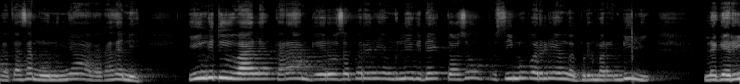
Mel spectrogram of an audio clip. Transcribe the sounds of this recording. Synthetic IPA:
ka˨ka˦s̬a˦mo˨nu˨ŋɲa˦a˨ka˨ka˦sa˦ne˨ | ɪ˦ŋɡi˦tu˦i˨wa˦lɛ˦ka˨ɾa˦mke˨ɾo˦s̬a˦pa˦ɾe˦ɾja˦ŋku˦le˦kɪ˨te˦tɔ˨s̬o˦si˦mu˦pa˦ɾe˦ɾja˦ŋɡa˨pi˨ɾma˨ɾa˨mbi˦li˨ | lɛ˨kɛ˨ɾ

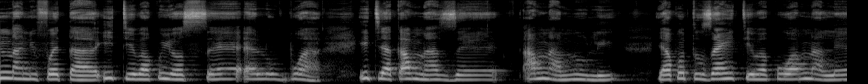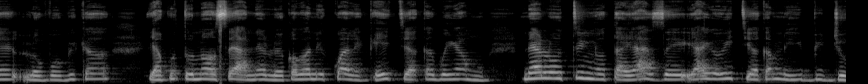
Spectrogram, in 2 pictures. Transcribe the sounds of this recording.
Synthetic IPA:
na˧ni˧fu˧˦ɛ˧ta˨i˦ti˨˦e˧ba˧ku˦jɔ˧sɛ˦ɛ˦lʊ˧bʊ˦a˨i˦ti˦a˧ka˦m˦na˨˦zɛ˧ | a̰˨˦m˦na˨nu˦˨le˨˦ | ja˨ku˦to˧za˦i˦ti˦e˧ba˧ku˦a˦m˦na˨lɛ˨˦lɔ˨bɔ˨bi˦ka˦ja˨kʊ˦to˧nɔ˦˨sɛ˦a˨nɛ˧lʊ˨ɛ˨kɔ˦ba˦ne˧ka˦˨lɛ˨kɛ˨˦i˦ti˦a˧ka˦ɡ͡bɛ˧ɲ˦a˦mu˨ | nɛ˦lo˦ti˦ɲ˦ɔ˧ta˨ja˨˦zɛ˧ja˨˦jɔ˧˦i˦ti˦˧a˧ka˦m˦nɛ˨ji˦bi˦d͡ʒo˨

